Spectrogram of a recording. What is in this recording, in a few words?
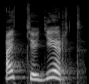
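"аттьӧ дерт" Komi, female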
